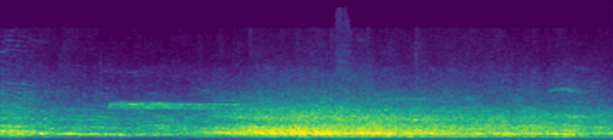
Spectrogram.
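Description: Football stadium crowd noise, a dense hum of many voices that grows louder about two seconds in.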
